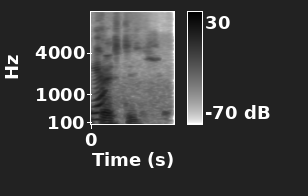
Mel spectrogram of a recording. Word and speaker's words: prestige: treasure is right answer treasure is also the sound right so this is a very uh specific sound to English this consonant sound is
